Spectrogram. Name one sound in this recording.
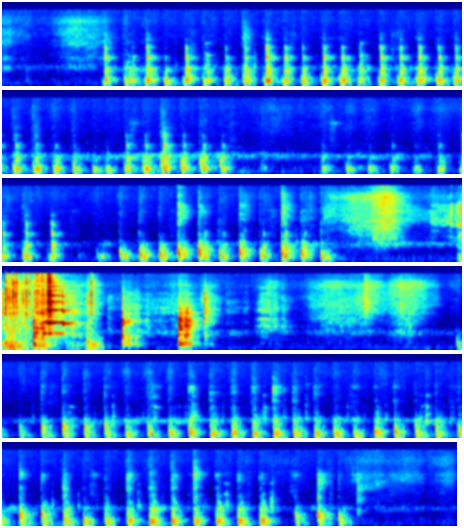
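A tool rapidly pats and thumps against damp clay.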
